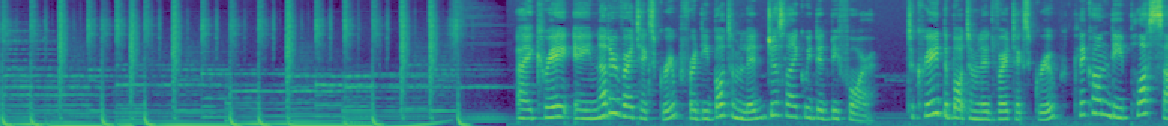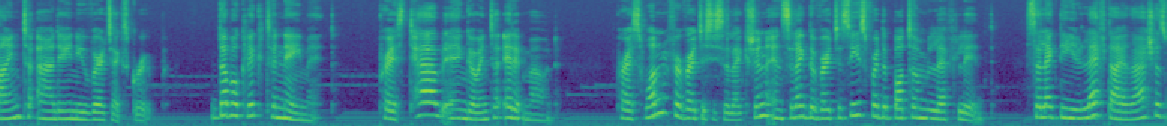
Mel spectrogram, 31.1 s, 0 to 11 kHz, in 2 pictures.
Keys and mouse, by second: 0.8 Tab, 1.0-2.4 middle drag, 2.4-4.8 drag, 4.8 middle click, 5.6-18.9 drag, 18.9 middle click, 19.0-29.3 drag, 21.2 t, 21.7 Tab, 29.3-30.3 shift+middle drag, 30.3-31.1 drag.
